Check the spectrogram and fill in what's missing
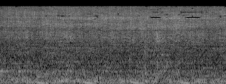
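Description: A sink tap runs steadily with a continuous, fairly loud rush of water and no voices over it.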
